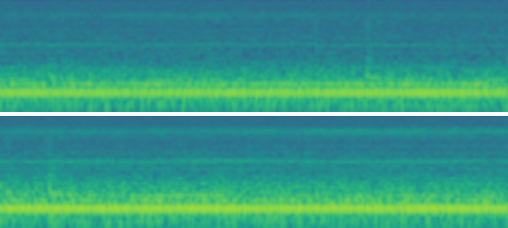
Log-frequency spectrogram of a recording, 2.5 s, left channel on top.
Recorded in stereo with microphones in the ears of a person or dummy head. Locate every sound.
Only background noise.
